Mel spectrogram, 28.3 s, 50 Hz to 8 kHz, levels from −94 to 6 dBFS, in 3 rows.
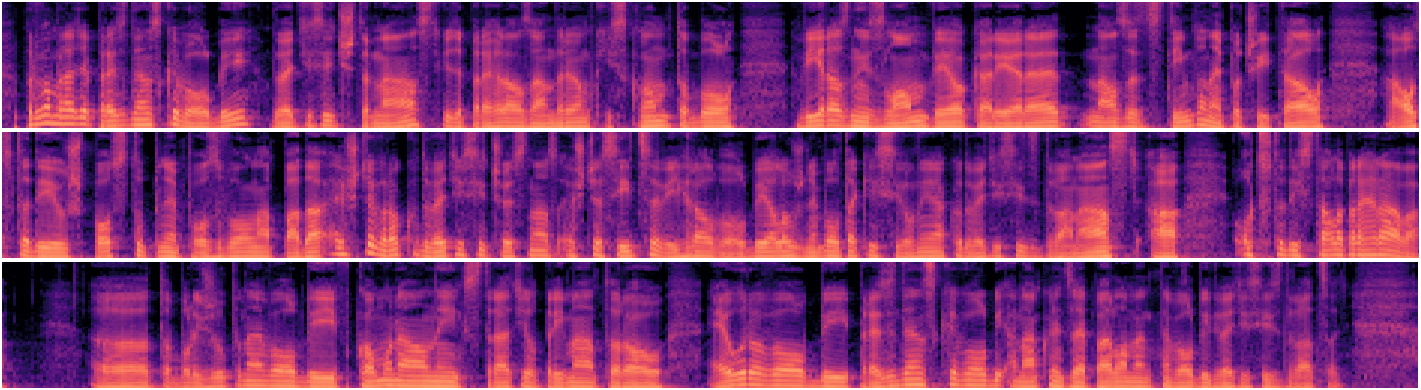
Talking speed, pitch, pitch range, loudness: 140 wpm, 105 Hz, 95-115 Hz, -19 LUFS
